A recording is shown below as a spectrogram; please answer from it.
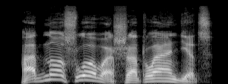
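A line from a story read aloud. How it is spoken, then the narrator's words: Yelling, booming laughter. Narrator (Russian): вопил Уокер и гулко хохотал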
